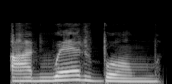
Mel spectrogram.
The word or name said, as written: adverbum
